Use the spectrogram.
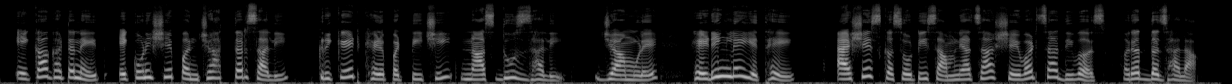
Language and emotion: Marathi, neutral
